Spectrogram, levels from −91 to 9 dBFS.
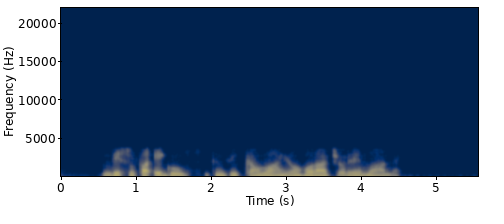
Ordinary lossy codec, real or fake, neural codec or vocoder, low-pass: none; fake; codec, 16 kHz, about 1 kbps, DyCAST, with the encoder's durations; 3.6 kHz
